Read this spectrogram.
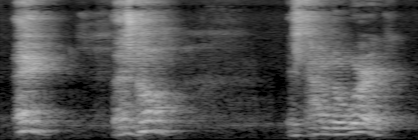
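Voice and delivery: high, slow, drawn-out summons; eerie wake-up call. Retold or imitated. Crouched stranger waking dad for work, eerie calling voice.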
